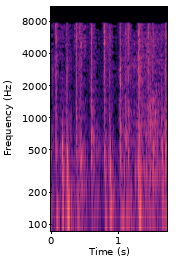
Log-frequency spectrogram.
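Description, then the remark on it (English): The hooves of a horse that won a race from Deadwood to Cheyenne clip-clop in a steady, even rhythm, each hollow knock following close on the last. They are moderately loud, with no voices over them. “Is that the horse you won the race with?”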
